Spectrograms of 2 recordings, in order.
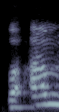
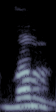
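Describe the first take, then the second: First: Wa is said apart, then a separate am. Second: Wa runs straight into m as one syllable. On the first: The speaker calls it wrong. "व अम नहीं पढ़ना है इसको" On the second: The speaker calls it right. "बल्कि वम"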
